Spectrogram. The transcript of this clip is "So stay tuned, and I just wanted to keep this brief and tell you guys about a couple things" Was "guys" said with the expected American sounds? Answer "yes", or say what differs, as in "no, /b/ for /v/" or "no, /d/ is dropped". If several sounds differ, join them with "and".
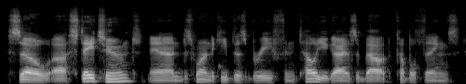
yes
